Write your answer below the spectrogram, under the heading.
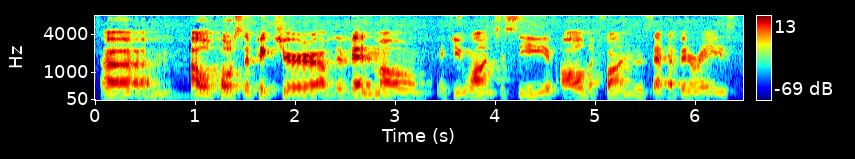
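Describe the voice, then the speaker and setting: Bright-voiced man thanking donors. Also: fairly low pitch, fairly even intonation, unhurried, low-quality recording. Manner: earnest, appreciative, loose with fillers. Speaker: capoeira teacher, fundraising organizer. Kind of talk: casual panel discussion. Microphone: video call.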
